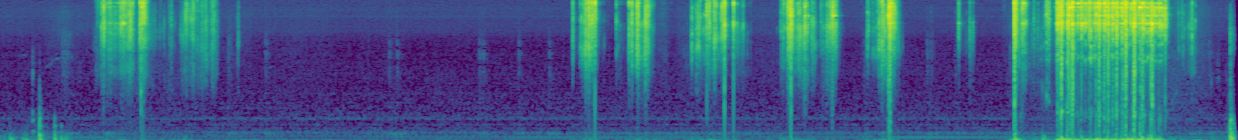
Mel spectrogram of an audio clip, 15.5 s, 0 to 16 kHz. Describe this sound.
Handling Coins 3
money, coins, hands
